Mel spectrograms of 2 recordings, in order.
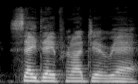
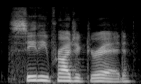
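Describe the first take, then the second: First: The name is said with put-on foreign pronunciation. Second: The name is said with plain English pronunciation.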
